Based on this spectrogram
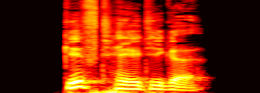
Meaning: inflection of gifthältig: 1. strong/mixed nominative/accusative feminine singular 2. strong nominative/accusative plural 3. weak nominative all-gender singular
- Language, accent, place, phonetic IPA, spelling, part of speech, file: German, Germany, Berlin, [ˈɡɪftˌhɛltɪɡə], gifthältige, adjective, De-gifthältige.ogg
